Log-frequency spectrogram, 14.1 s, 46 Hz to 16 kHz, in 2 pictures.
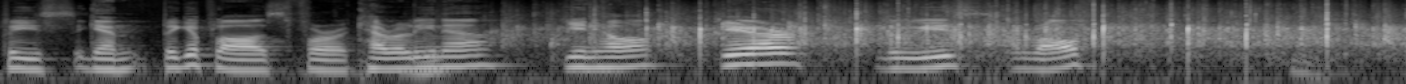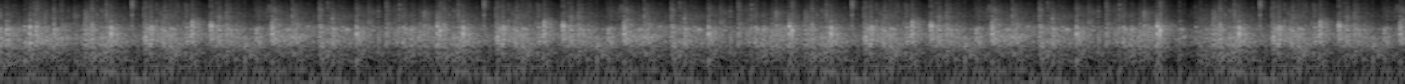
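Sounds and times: audience clapping: 0:02.1 - 0:14.0.

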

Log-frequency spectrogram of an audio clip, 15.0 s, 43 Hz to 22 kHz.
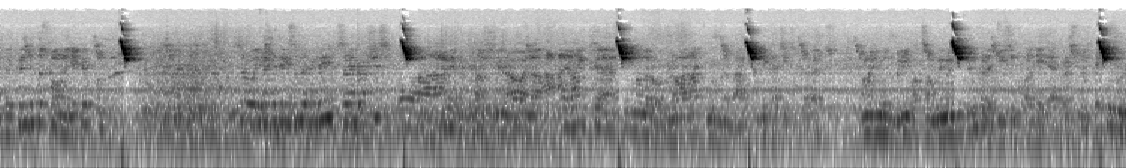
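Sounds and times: budgerigar chirping: 0:01.2 - 0:02.2, 0:05.2 - 0:05.7, 0:08.1 - 0:08.6, 0:09.6 - 0:11.5, 0:12.6 - 0:13.5, 0:14.2 - 0:15.0.

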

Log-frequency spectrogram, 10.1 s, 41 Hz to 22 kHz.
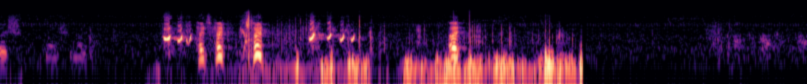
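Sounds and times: person calling: 0:02.0 - 0:04.5.

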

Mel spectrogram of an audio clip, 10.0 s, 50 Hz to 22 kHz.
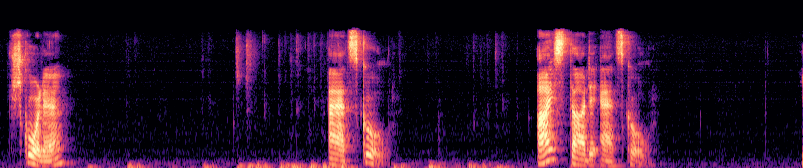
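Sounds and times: typing on computer keyboard: 0:02.5 - 0:06.5.

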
